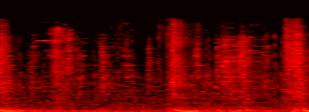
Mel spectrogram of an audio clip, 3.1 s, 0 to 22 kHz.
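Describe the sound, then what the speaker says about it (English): A level 6 door mechanism in the Control video game grinds and creaks, with repeated ratchet-like clunks and heavy low thuds, close and prominent with no speech over it. "That is a level 6 door."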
